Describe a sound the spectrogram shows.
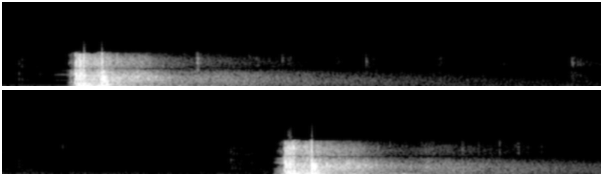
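A pepper ball projectile bursts against a board.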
